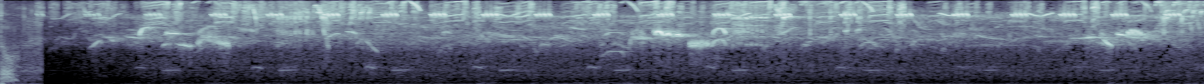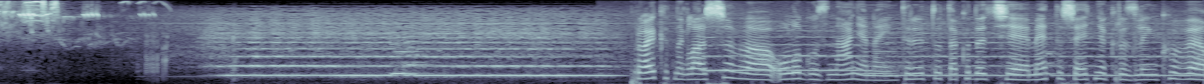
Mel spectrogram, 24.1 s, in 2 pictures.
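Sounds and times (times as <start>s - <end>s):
chorus of birds singing: 0.2s - 13.8s
sustained flute note: 13.9s - 24.0s.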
